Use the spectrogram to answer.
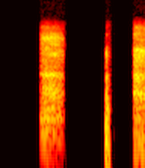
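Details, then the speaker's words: A sleeping dog snoring loudly, three short, noisy, rasping breath sounds. "She's snoring her butt off over there."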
